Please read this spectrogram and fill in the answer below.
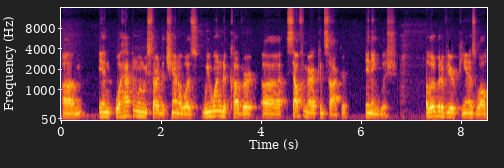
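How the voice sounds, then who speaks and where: Speaking fairly quickly with a Portuguese accent, a man keeps his loudness very even, his pitch medium and his pitch variation ordinary. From Brazil. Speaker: soccer YouTuber. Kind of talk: podcast interview.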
